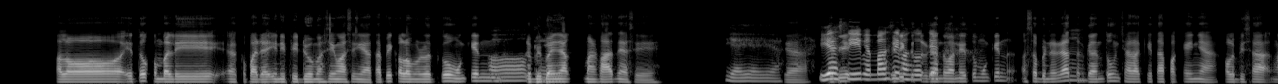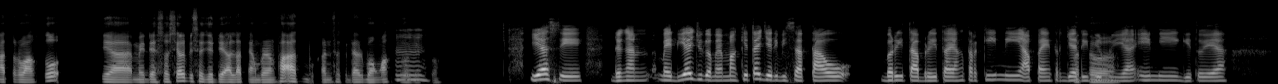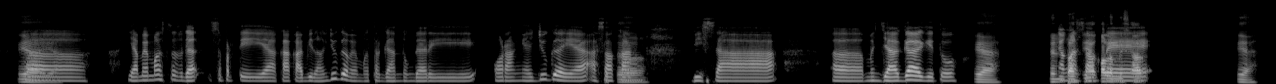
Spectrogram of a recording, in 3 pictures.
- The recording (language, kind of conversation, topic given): Indonesian, unstructured, Inovasi teknologi apa yang membuat kehidupan sehari-hari menjadi lebih menyenangkan?
- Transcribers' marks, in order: none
